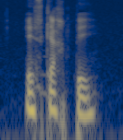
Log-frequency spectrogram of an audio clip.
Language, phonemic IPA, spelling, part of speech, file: French, /ɛs.kaʁ.pe/, escarpé, adjective / verb, Fr-escarpé.ogg
- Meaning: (adjective) steep (near-vertical); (verb) past participle of escarper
